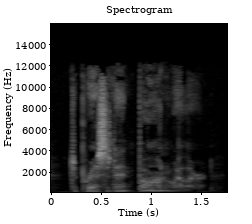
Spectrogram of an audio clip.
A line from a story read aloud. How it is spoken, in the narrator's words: said softly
